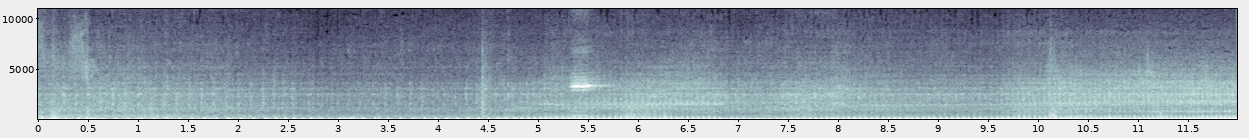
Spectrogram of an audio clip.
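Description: Honda CB350RS's single-cylinder engine running as the motorcycle rides along, a fast low thudding beat. It gets louder and fuller about five seconds in and holds steady from there.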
